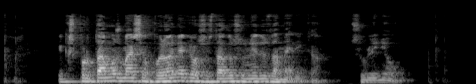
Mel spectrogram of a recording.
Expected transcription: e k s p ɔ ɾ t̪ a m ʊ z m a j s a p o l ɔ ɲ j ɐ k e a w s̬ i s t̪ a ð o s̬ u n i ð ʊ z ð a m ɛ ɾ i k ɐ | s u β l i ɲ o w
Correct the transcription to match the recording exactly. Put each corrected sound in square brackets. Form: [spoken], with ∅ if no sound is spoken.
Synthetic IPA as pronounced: e k s p [o] ɾ t̪ a m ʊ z m a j s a p o l ɔ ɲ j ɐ k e a w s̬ [e] s t̪ a ð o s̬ u n i ð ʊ z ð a m ɛ ɾ i k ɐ | s u β l i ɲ o w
